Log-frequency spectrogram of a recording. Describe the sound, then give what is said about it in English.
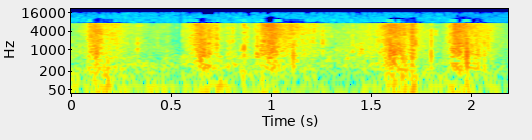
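Rapid footsteps of pursuing humans crunch through brush and leaves behind, a steady run of rustling, scuffing strides at moderate loudness, with no voices. “Then the sounds of pursuit behind you.”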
